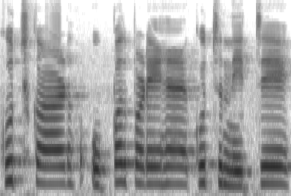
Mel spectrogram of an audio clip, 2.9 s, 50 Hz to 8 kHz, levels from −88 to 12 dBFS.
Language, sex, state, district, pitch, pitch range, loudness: Hindi, female, Punjab, Fazilka, 255 Hz, 250-270 Hz, -14 LUFS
